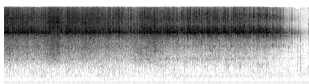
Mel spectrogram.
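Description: Hand-cranked lottery ball drums spinning, the numbered balls tumbling and rattling inside as a steady, dense rattling hiss that dies away near the end as the drums stop and the balls are drawn.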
